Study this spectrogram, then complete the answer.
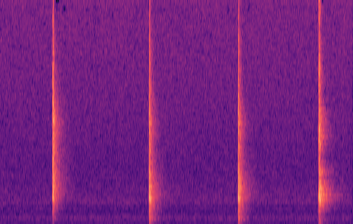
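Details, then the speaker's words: Nordmende Spectra Phonic radio, clip leads on speaker output wires to a replacement speaker; four sharp single clicks about one a second as the lead touches: suspected DC voltage on speaker output, not yet confirmed by meter. "so what's that telling me well let's turn this off I think that's telling me there's a DC voltage at the end of these wires and you don't want that"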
